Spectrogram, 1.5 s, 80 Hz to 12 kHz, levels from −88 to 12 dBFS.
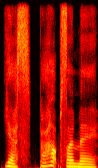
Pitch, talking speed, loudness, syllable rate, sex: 220 Hz, 160 wpm, -17 LUFS, 4.0 syllables/s, female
